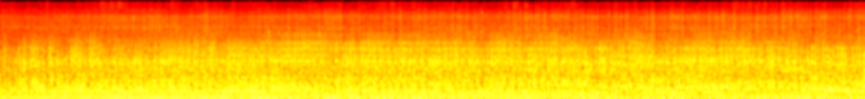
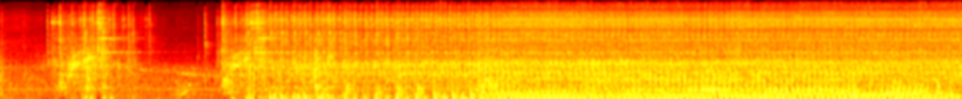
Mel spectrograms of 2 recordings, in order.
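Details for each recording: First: Rebuilt Powerfist small petrol engine running with idle set very high via carburettor idle screw; fast steady beat with loose rattle, like a plate tamper. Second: Powerfist small petrol engine, torn down completely and reassembled, first run; catches after a couple of pulls, then smooth steady idle with no misses or knocking.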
